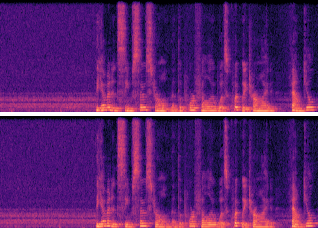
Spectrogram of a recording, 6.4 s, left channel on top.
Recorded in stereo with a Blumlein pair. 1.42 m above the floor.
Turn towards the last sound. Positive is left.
turn(degrees=-5)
